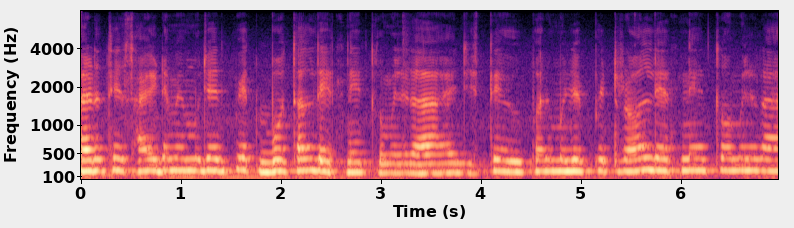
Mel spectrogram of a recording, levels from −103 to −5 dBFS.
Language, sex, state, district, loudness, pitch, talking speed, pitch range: Hindi, male, Haryana, Jhajjar, -17 LUFS, 195 Hz, 165 wpm, 180-205 Hz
